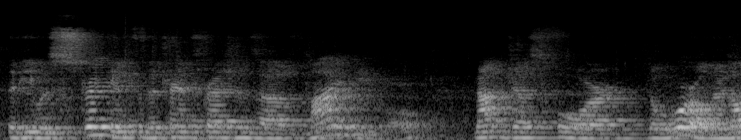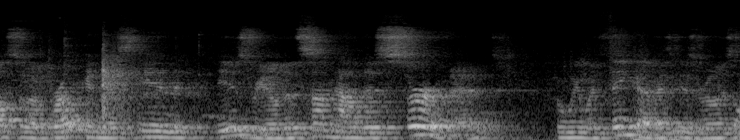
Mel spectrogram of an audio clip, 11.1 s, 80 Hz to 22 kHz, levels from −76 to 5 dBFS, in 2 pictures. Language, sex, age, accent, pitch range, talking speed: English, male, 30-49, American, 140-170 Hz, 175 wpm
